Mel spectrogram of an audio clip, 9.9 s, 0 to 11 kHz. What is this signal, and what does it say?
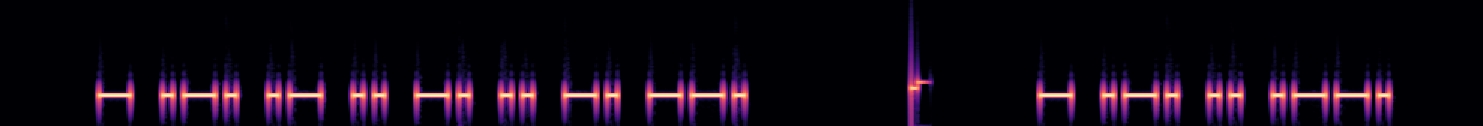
Morse code, heard as a keyed tone, about 17 wpm, 700 Hz. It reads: TRAINING TRIP
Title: Sentences from Top 1000 Words - Review Part 4 - New Word Drill - 17wpm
